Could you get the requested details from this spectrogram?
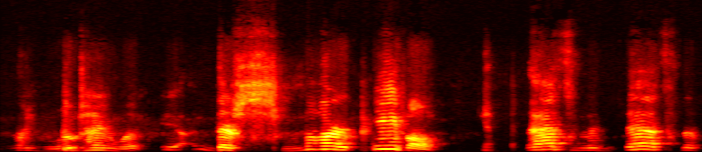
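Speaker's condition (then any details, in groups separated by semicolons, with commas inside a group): Cerebral palsy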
